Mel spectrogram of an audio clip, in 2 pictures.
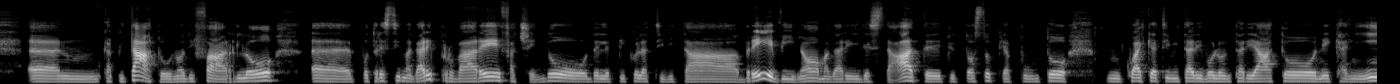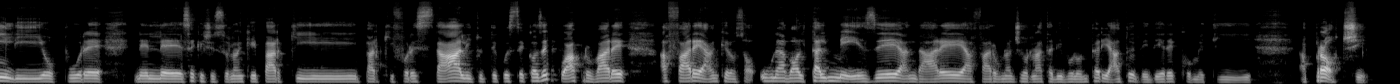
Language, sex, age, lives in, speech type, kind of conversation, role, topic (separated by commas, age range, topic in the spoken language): Italian, female, 55-59, Italy, conversation, advice, advisor, Come posso capire quale lavoro dia davvero significato alla mia vita?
